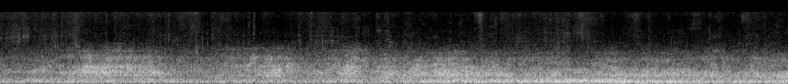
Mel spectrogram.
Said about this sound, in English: Jet going overhead. It's very loud.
